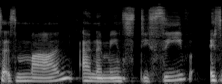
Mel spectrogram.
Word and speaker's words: 谩: And The reason why we know it's pronounced as man and it means deceive is because it's paired with qi, which is another way to say deceive.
